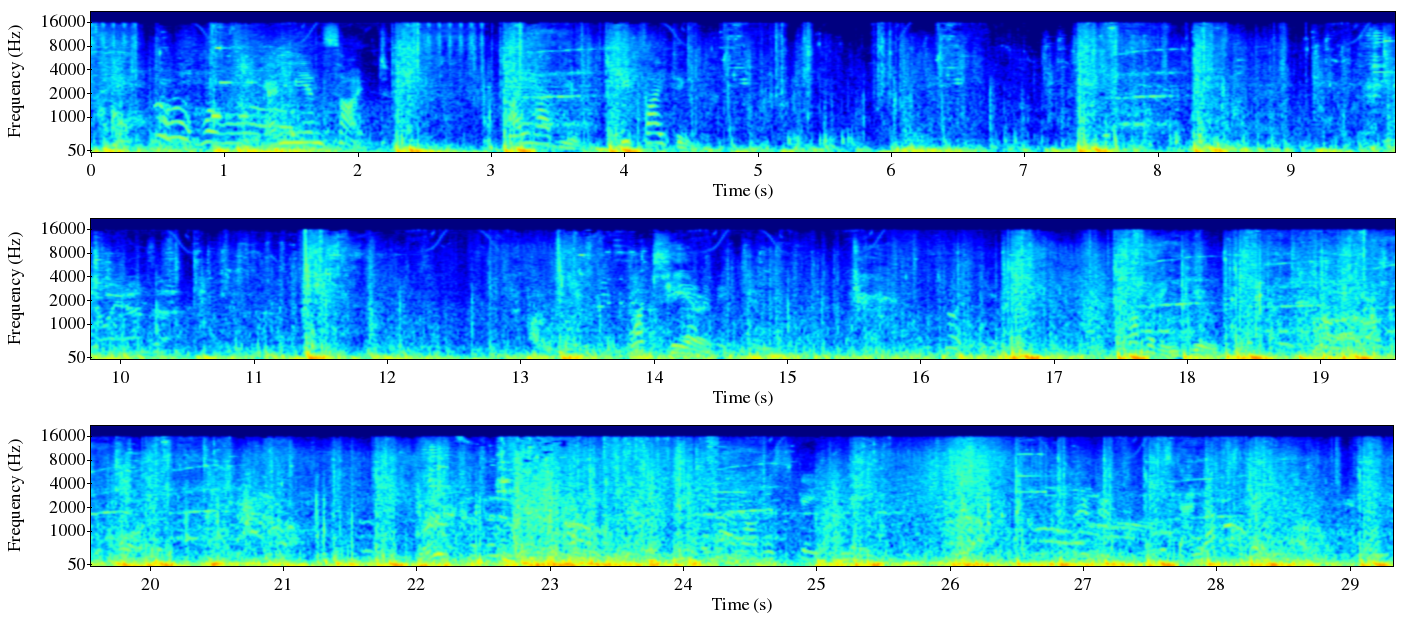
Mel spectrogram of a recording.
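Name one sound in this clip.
Game gunfire crackles in rapid bursts.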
